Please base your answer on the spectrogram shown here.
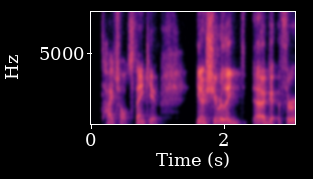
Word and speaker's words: Teicholz: Teicholz. Teicholz.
